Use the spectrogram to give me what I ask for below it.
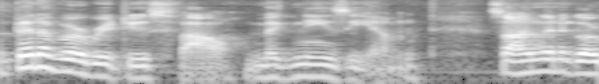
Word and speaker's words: magnesium: We have a letter A with the A vowel, but the mag syllable is not stressed. You can see here, this little line will show you that the knees syllable is stressed. And so when I'm saying calcium, I'm lengthening on that A. In magnesium, it almost doesn't even sound like an A. It's so short.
